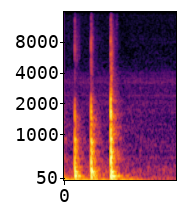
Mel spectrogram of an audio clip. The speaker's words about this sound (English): Yeah. So there's a knock on your door.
